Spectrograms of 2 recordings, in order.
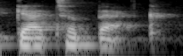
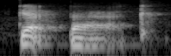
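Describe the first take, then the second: First: The t in get is clearly released. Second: The t in get is very weak. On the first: The speaker calls it wrong. "而不是get back" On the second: The speaker calls it right. "这个t 也是很弱很弱的get back"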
